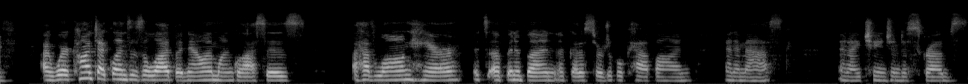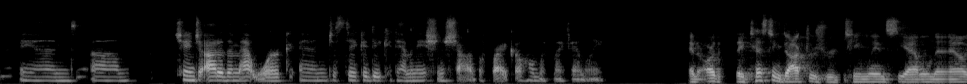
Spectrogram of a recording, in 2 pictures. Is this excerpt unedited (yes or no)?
yes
